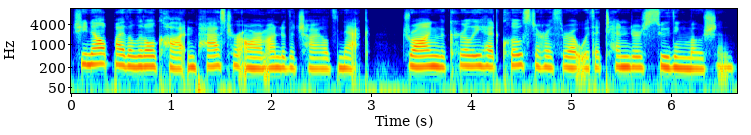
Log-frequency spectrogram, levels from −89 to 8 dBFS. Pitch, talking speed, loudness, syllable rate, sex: 215 Hz, 245 wpm, -18 LUFS, 5.8 syllables/s, female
